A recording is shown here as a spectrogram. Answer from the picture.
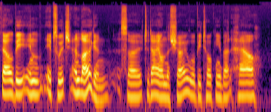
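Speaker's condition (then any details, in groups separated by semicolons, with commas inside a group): No condition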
